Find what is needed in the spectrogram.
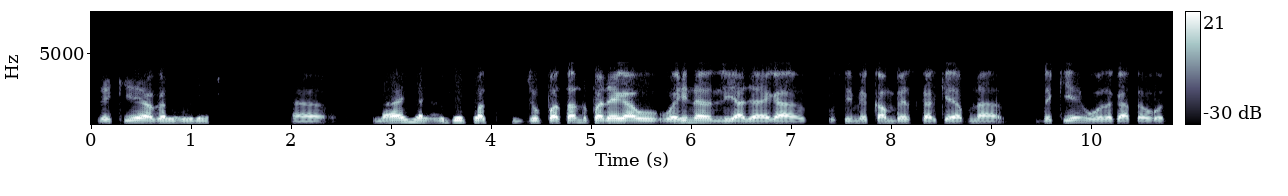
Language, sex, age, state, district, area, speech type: Hindi, male, 45-60, Bihar, Muzaffarpur, urban, conversation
